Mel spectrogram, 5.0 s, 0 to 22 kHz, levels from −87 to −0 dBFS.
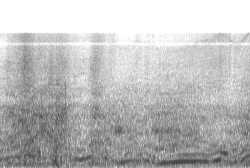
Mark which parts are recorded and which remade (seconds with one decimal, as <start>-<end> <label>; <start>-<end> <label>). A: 0.0-0.4 recorded; 0.4-2.1 remade; 2.1-5.0 recorded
